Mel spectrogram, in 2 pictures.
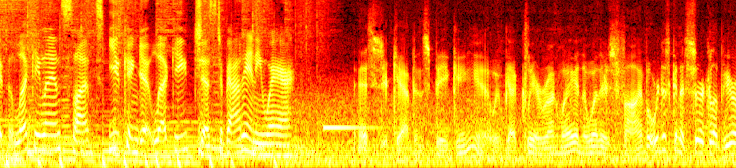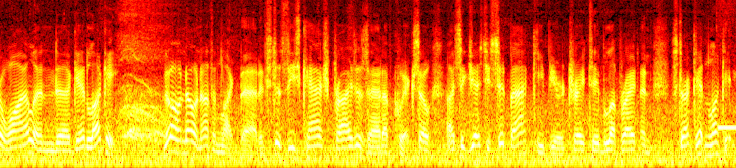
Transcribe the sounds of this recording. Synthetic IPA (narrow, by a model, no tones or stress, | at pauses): ɨðəlʌkilæ̃nd̥slɑfsjɨkɨ̃nɡɛʔˡlʌkid͡ʒʌstɨbaʊɾɛniwɛɹ | ðɪ̰sɨzjə̰˞kʰæ̰p̚tɨ̃nspḭkɪ̃ŋ̰wḭvɡɑ̰t̚kʰl̥ɪɹːʌ̃nweɪɨ̃nðəwɛðə˞z̥fã̰ɪ̃nbʌt̚wɨɹd͡ʒʌsɡ̥ʌnɨsɜ˞kl̩ˠʌphiɹəwaɪlˠə̃nɡɛtˡlʌkinoʊnoʊnʌθɪ̃ŋlaɪk̚ðæ̰ɾɨtsd̥ʒ̥ʌst̪̚ðiz̥kʰæʃpʰɹ̥aɪzɨzɨɾʌp̚kʰw̥ɪ̰ksoʊ | ʔa̰ɪsɨɡ̚d͡ʒɛst͡ʃɨsɪt̚b̥ækʰːipjə˞tʰɹ̥eɪd̚tʰeɪbl̩ˠʌpɹaɪɾɨ̃n | stɑɹt̚ɡ̥ɛɾɪ̃ŋlʌki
